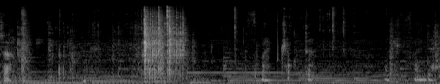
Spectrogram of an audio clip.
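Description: Small objects being handled and clattering on a desk, with a brief loud rattle about one and a half seconds in, over faint background music.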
